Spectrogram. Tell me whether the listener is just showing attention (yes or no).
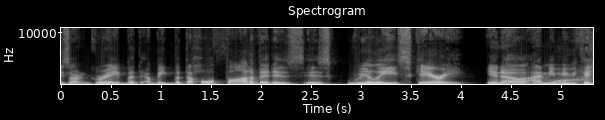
yes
